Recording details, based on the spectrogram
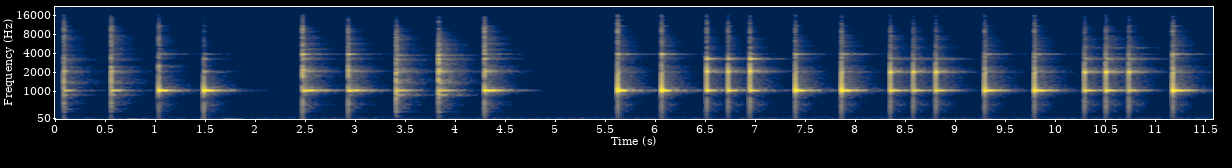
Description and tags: Kitchen Pan 01-01
This recording is from a range of SFX I recorded for a piece of music I composed using only stuff that I found in my kitchen.
Recorded using a Roland R-26 portable recorder.
Foley, Percussion, Household, Cooking, House, Home, Kitchen, Indoors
